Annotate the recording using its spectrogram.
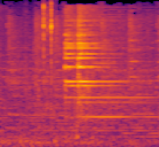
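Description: A bell struck once just under a second in, ringing with several clear overtones and slowly fading.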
